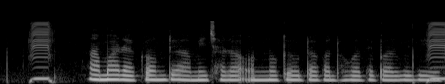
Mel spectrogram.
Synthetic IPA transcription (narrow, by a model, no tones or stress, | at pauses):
amaɾɛkawɳʈeamit͡ɕʰaɾaʔo̰nːokewʈakaɖʱokat̪epaɾbed̪e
